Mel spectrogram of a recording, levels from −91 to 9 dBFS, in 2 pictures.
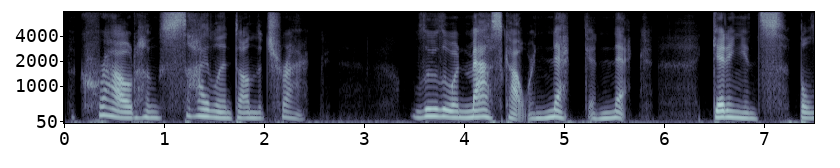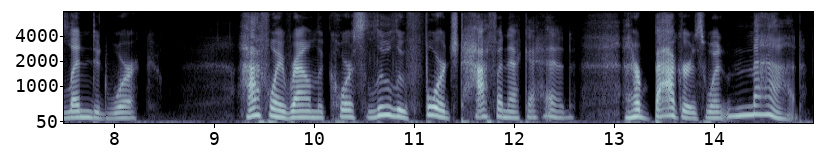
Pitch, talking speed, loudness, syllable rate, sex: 165 Hz, 140 wpm, -22 LUFS, 3.9 syllables/s, female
